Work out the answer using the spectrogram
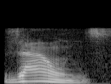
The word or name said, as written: zounds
